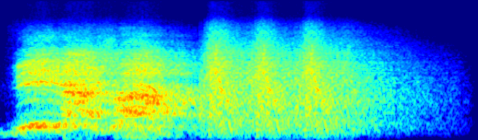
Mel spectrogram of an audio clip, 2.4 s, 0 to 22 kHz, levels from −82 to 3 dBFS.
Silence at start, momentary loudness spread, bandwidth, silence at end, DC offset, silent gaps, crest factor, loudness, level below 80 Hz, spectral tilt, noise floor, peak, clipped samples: 0.05 s; 13 LU; over 20 kHz; 0.35 s; under 0.1%; none; 16 dB; -15 LUFS; -58 dBFS; -1 dB/octave; -41 dBFS; -2 dBFS; under 0.1%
